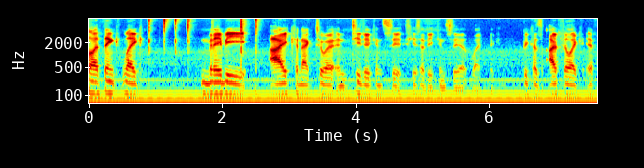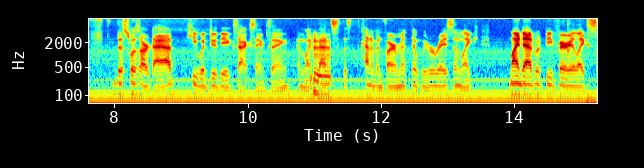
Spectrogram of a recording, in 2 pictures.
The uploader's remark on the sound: Back in the Vault, with some technical/audio issues since we didn’t have this whole podcast thing figured out yet.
